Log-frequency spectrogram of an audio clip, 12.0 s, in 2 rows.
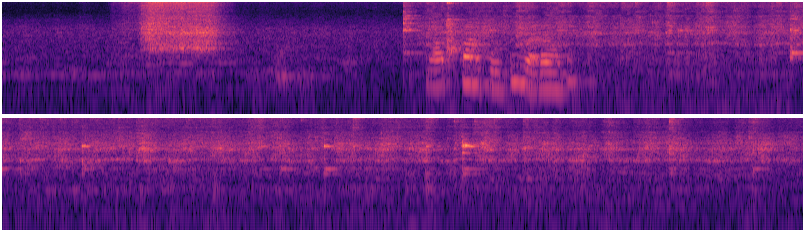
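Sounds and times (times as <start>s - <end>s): popcorn sizzling in hot oil: 0.8s - 2.0s, 2.8s - 12.0s
spatula scraping a pot: 3.2s - 12.0s.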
